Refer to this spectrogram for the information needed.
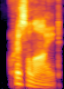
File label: "chrysolite", American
